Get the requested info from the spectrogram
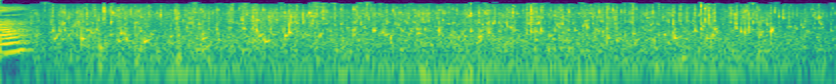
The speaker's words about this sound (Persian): ما تو فارسی به این صدا میگیم چک چک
